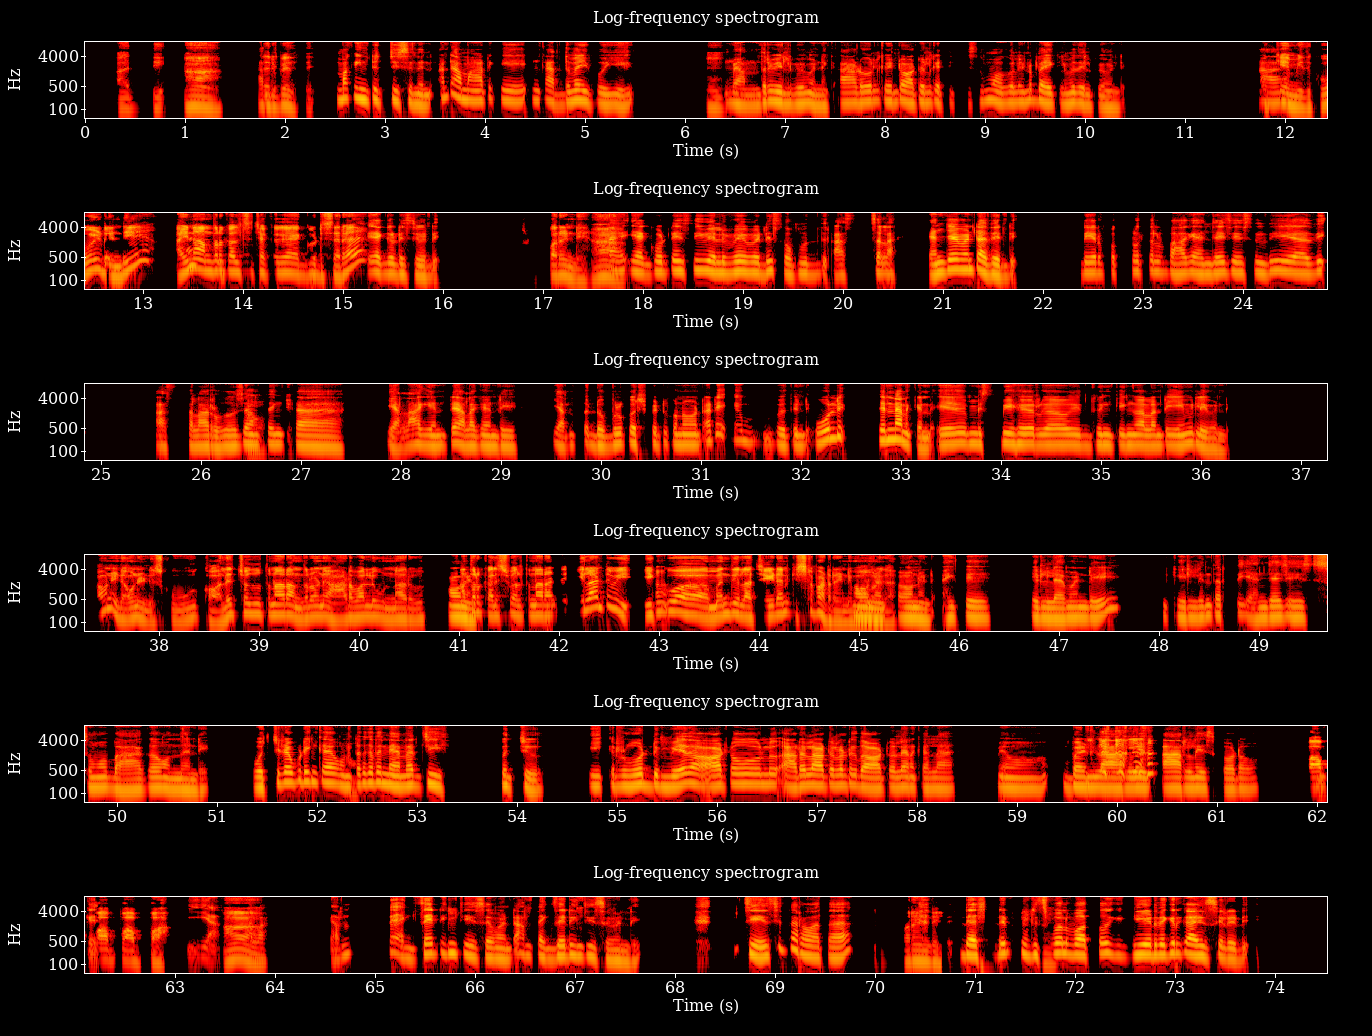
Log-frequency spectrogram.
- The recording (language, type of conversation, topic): Telugu, podcast, ప్రకృతిలో మీరు అనుభవించిన అద్భుతమైన క్షణం ఏమిటి?
- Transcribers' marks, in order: joyful: "ఆహ్, ఎగ్గొట్టేసి వెళ్ళిపోయేవండి. సముద్ర అస్సల … ఇంక, ఎలాగంటే అలాగండి"; in English: "ఎంజాయ్మెంట్"; in English: "ఎంజాయ్"; unintelligible speech; in English: "ఓన్లీ"; in English: "మిస్ బిహేవియర్‌గా"; in English: "డ్రింకింగ్"; in English: "కాలేజ్"; in English: "ఎనర్జీ"; joyful: "ఇక రోడ్డు మీద ఆటోలు, ఆడోల్ల … గేటు దగ్గర కాయిసాడండి"; laugh; in English: "ఎక్సైటింగ్"; in English: "ఎక్సైటింగ్"; laughing while speaking: "చేసిన తర్వాత నెక్స్ట్‌డే, ప్రిన్సిపాల్ మొత్తం గేటు దగ్గర కాయిసాడండి"; in English: "నెక్స్ట్‌డే, ప్రిన్సిపాల్"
